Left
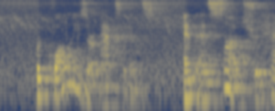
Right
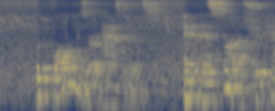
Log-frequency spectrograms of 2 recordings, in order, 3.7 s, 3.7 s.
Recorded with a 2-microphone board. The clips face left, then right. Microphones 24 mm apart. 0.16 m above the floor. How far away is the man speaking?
About 6 m.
